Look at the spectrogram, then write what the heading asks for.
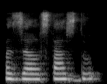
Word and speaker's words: пожалуйста: P A J A L Пожалуйста.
